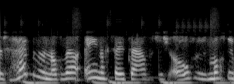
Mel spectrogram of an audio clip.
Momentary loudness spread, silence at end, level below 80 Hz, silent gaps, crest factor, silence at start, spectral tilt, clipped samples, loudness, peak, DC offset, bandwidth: 4 LU; 0 s; -38 dBFS; none; 14 dB; 0 s; -5.5 dB/octave; under 0.1%; -23 LUFS; -10 dBFS; under 0.1%; 15.5 kHz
